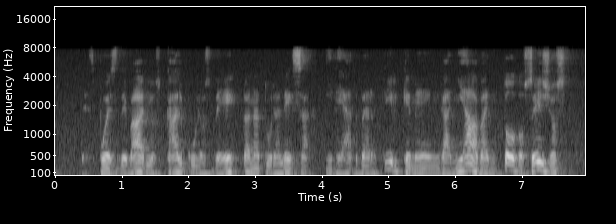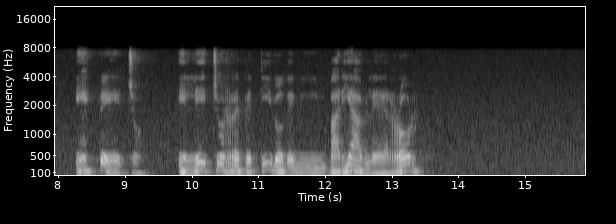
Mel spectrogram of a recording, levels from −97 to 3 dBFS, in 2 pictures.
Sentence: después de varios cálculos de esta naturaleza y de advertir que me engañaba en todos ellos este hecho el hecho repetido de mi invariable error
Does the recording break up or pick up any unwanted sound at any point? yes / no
no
